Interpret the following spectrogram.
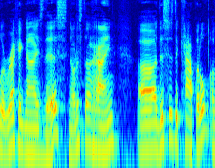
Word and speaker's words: ghayn: Now, as I said, the ghayn sound has sort of a combination of a G and an R sound together.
